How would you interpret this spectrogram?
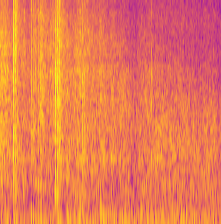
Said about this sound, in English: Explosions heard through the night. Gaza firing airstrikes towards Israel as Israel upped its offensive against Gaza, hitting from air, land, and sea.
